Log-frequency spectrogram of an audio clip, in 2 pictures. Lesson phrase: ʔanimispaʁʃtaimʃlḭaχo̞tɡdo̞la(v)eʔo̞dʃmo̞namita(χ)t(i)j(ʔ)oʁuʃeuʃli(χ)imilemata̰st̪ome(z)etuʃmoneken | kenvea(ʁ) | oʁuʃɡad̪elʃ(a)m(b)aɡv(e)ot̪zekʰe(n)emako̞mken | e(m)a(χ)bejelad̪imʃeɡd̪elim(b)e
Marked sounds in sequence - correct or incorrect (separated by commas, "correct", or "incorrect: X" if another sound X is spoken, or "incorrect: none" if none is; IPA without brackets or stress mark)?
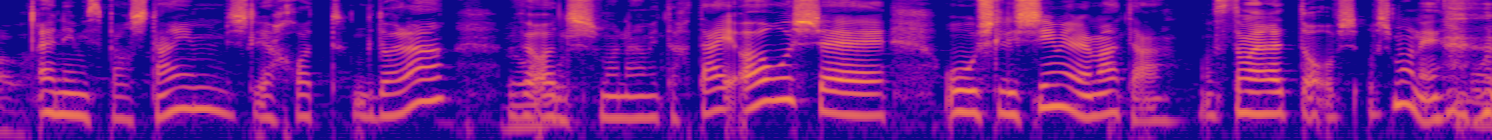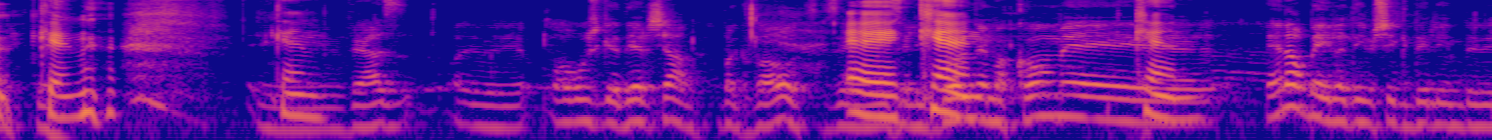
correct, correct, incorrect: a, correct, incorrect: ʃ, incorrect: ʁ, incorrect: z, correct, correct, incorrect: a, correct, incorrect: n, incorrect: ʁ, correct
